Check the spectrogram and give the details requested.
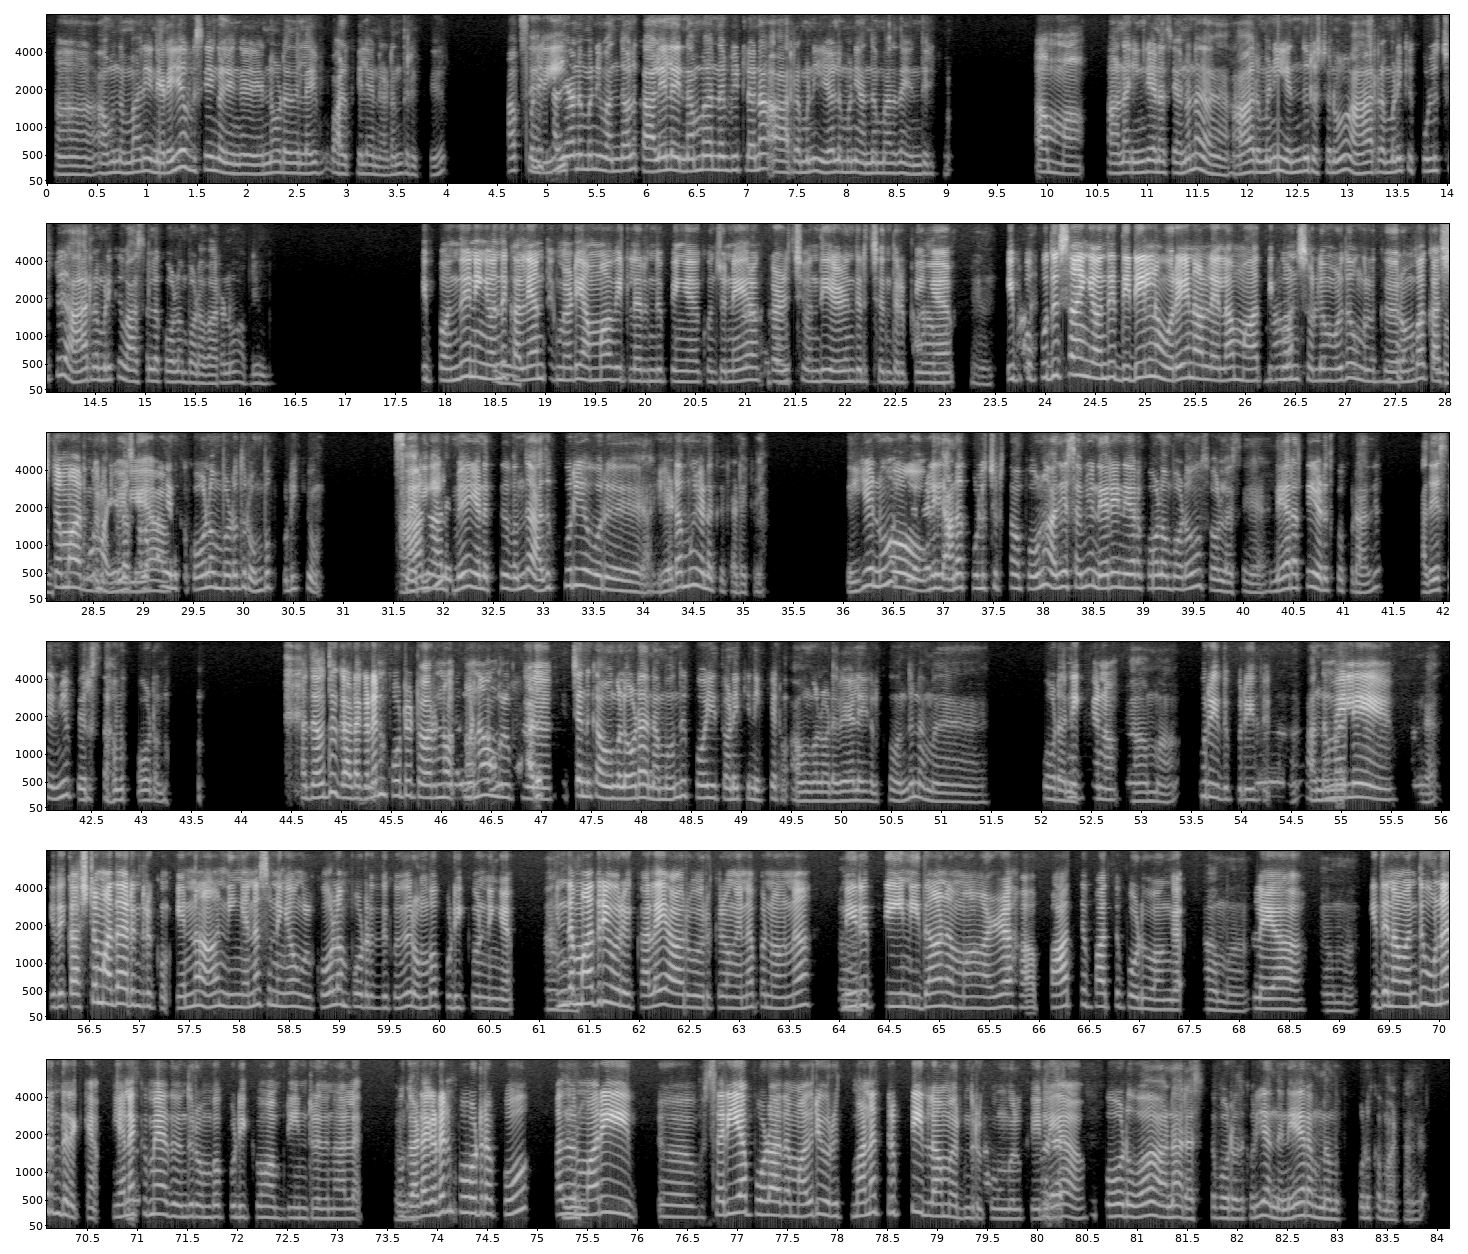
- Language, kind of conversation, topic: Tamil, podcast, நீங்கள் முதன்முறையாக மன்னிப்பு கேட்ட தருணத்தைப் பற்றி சொல்ல முடியுமா?
- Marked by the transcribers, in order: static; tapping; in English: "லைஃப்"; distorted speech; unintelligible speech; laughing while speaking: "அதே சமயம் பெருசாவும் போடணும்"; other noise; mechanical hum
